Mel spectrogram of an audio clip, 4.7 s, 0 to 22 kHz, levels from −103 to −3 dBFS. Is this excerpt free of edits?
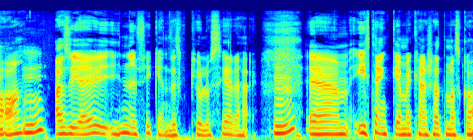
no; 3 cuts; at 1.2 s, 1.9 s, 3.7 s

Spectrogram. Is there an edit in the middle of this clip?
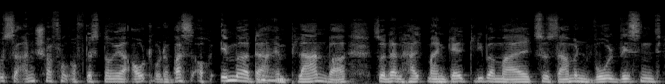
no; 0 cuts

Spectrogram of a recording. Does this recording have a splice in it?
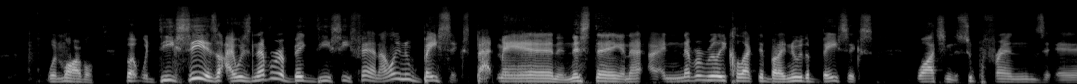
no; 0 cuts

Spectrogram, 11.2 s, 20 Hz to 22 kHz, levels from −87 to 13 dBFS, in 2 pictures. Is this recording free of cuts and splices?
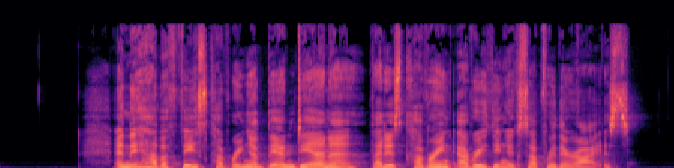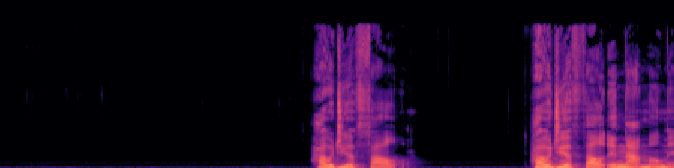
yes; 0 cuts

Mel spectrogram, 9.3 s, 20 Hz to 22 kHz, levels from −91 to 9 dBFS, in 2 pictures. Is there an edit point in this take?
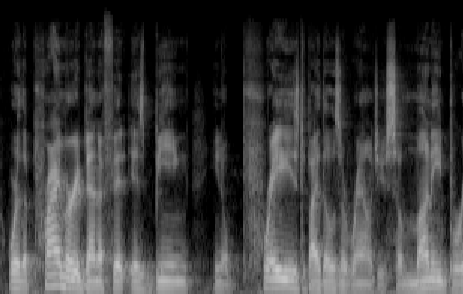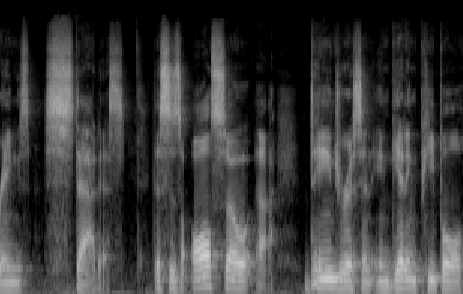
no; 0 cuts

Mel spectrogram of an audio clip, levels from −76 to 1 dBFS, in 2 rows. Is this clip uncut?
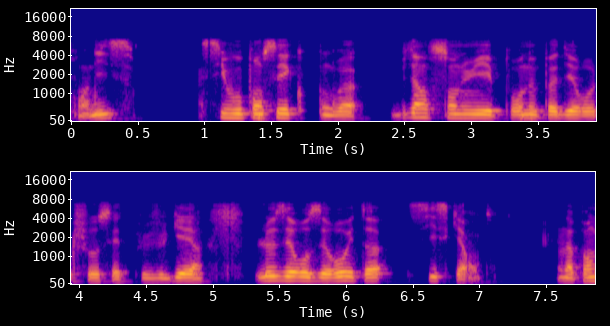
yes; 0 cuts

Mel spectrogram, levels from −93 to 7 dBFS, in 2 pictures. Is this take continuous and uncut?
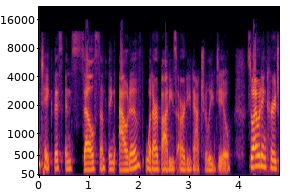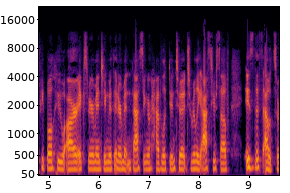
yes; 0 cuts

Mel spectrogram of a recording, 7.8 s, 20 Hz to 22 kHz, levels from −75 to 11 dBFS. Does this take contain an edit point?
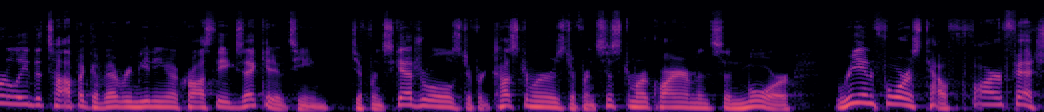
no; 0 cuts

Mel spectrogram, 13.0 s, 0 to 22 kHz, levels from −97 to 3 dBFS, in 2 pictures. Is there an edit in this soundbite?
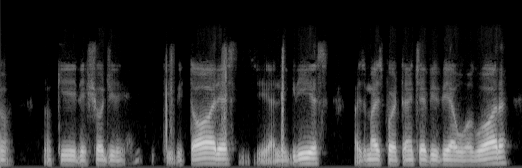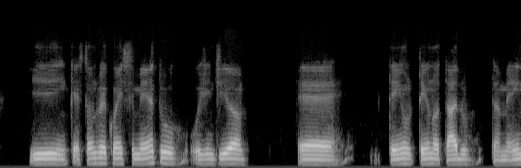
no; 0 cuts

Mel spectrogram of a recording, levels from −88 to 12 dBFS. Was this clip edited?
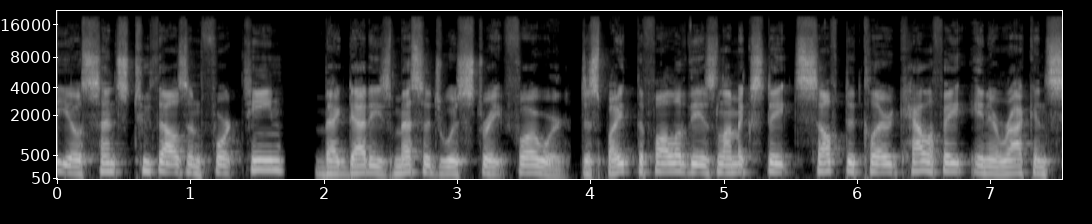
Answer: yes; 1 cut; at 3.9 s

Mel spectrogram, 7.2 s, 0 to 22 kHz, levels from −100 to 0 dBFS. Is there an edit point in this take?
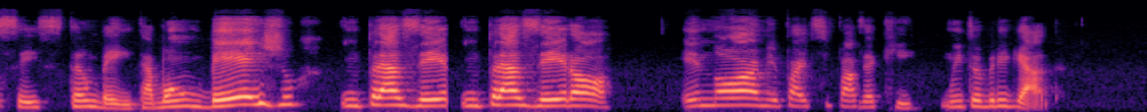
yes; 2 cuts; at 2.8 s, 5.4 s

